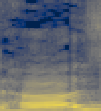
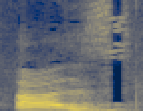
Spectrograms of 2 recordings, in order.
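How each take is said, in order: First: The word begins with an h sound. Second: The word begins directly with a vowel. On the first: The speaker calls it right. "You want to tell me the word has" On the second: The speaker calls it wrong. "you say as"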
